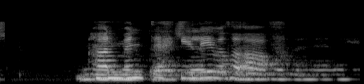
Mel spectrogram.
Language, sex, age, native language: Icelandic, male, 11, Icelandic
